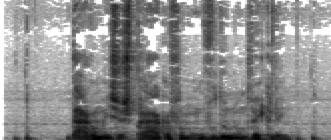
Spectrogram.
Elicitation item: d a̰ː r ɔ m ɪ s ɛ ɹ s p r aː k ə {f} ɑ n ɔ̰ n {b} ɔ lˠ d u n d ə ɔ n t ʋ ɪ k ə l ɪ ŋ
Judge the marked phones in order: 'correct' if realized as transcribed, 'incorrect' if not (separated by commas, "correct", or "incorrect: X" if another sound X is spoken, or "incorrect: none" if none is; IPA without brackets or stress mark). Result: incorrect: v, incorrect: v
